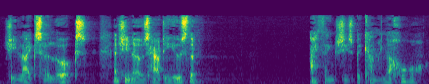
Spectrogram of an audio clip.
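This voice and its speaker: An actor playing a cold, sardonic, jealous nobleman in a period radio drama, sneering and theatrical, with a raspy voice. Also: a bass voice, expressive, unhurried, sharp tone, exaggerated voice. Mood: suspicious, menacing. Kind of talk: period radio drama acting, narration and dialogue.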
